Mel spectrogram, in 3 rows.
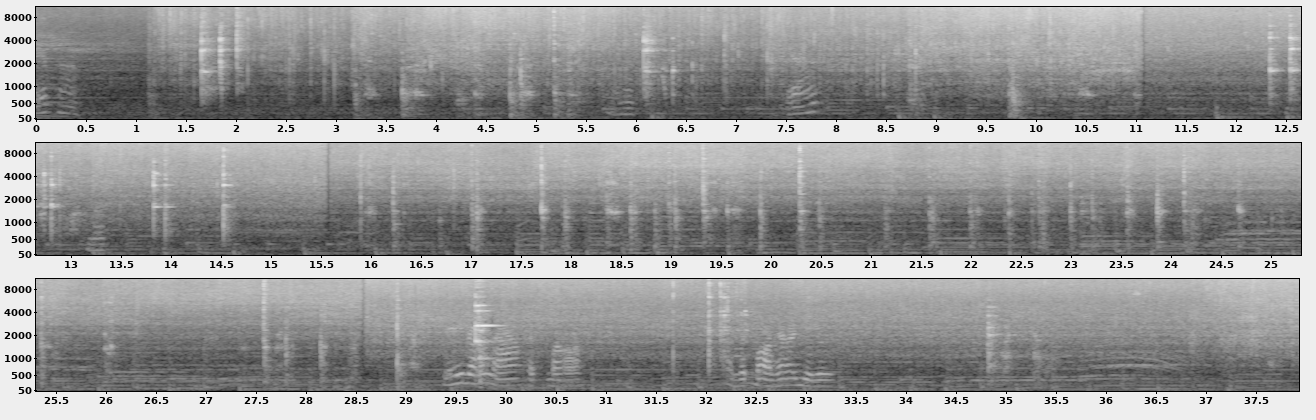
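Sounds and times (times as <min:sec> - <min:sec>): seafood sizzling in hot oil: 0:00.8 - 0:36.2, 0:36.8 - 0:37.9
metal ladle scraping a pan: 0:03.2 - 0:06.6, 0:09.7 - 0:11.1, 0:15.9 - 0:26.3.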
